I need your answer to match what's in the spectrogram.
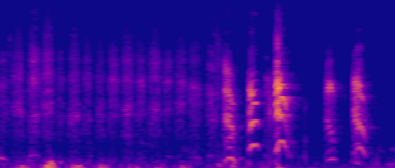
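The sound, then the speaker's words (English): A rescue dog pants in quick, steady rhythmic breaths, then gives a few louder, sharper huffs and whiny exhales toward the end. No one speaks. “Yeah, Your Majesty, you can fuck my rescue dog. It's had a terrible life.”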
